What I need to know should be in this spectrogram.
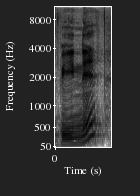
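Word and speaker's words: Binet: Alfred पीने से हां हिंदी में इनका हम उच्चारण अल्फ्रेड बी ने कहते हैं इंग्लिश में इनको अलिफ बने लिखा जाता है यह एक फ्रेंड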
